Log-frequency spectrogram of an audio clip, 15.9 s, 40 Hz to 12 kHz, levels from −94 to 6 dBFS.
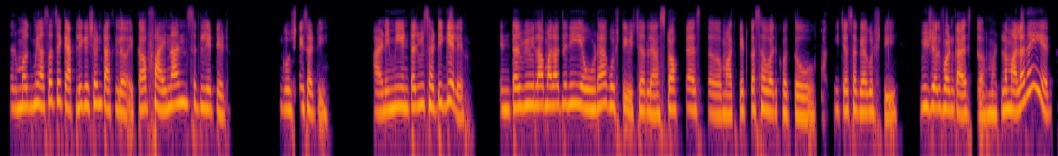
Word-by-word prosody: तर 235 -1 -6
मग 250 +1 +1
मी 275 - +4
असंच 295 +4 +1
एक 295 -4 0
ॲप्लिकेशन 255 +4 +2
टाकलं 225 -5 0
एका 230 0 -1
फायनान्स 265 +3 +2
रिलेटेड 220 -5 -1 0.8
गोष्टीसाठी 225 -2 -2 0.8
आणि 210 +2 0
मी 245 +2 +3
इंटरव्ह्यूसाठी 250 +2 +1
गेले. 270 -12 +3 0.6
इंटरव्ह्यूला 250 +3 +2
मला 260 0 +3
त्यांनी 270 +1 +1
एवढ्या 235 +2 +3
गोष्टी 250 - -1
विचारल्या 195 - -1
स्टॉक 230 +3 0
काय 230 -2 -1
असतं, 200 -3 -6
मार्केट 195 +2 -2
कसं 225 0 0
वर्क 210 -1 -2
होतो, 185 -2 0 0.3
बाकीच्या 220 -1 -5
सगळ्या 210 -2 +1
गोष्टी, 195 -3 -2 0.4
म्युच्युअल 250 -1 +1
फंड 225 -1 +2
काय 195 -2 +3
असतं? 195 0 -4
म्हटलं 200 +3 0
मला 225 +4 +4
नाही 450 +2 +2
येत. 195 - -1
230 Hz, 145 wpm, -23 LUFS, 210-255 Hz, 0.8 s, मी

